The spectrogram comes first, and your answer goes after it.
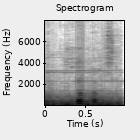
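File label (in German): "suppe", German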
